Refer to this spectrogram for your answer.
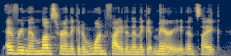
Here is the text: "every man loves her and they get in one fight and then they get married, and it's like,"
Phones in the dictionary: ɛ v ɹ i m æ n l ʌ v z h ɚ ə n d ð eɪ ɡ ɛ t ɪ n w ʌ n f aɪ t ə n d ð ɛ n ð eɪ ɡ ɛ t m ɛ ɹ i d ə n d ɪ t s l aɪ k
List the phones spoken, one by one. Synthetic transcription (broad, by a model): ɛ v ɹ i m æ n l ʌ v z h ɚ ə n ð eɪ ɡ ɛ t ɪ n w ʌ n f aɪ t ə n ð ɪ n ð eɪ ɡ ɛ t m ɛ ɹ i d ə n ɪ t s l aɪ k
